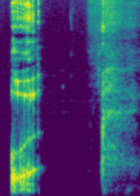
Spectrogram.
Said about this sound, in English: I burped on mic. Not even a good one, but, you know. Yeah, decent.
